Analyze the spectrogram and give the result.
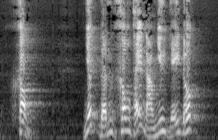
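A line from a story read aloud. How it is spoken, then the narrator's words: Sudden shout. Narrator (Vietnamese): Chí Tôn bỗng thét lấy mình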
